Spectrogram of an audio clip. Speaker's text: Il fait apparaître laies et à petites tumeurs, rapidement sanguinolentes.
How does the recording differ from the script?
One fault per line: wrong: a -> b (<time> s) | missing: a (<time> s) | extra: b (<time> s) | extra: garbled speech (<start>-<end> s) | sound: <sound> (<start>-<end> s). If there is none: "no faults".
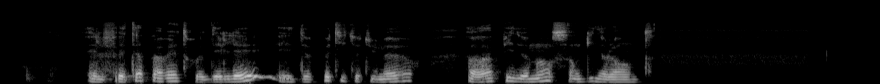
wrong: Il -> Elle (0.9 s)
extra: des (2.0 s)
wrong: à -> de (2.9 s)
